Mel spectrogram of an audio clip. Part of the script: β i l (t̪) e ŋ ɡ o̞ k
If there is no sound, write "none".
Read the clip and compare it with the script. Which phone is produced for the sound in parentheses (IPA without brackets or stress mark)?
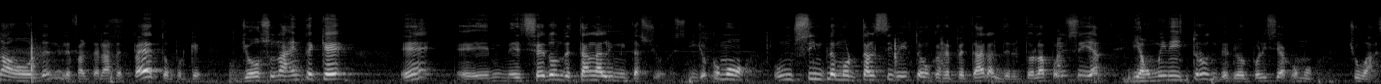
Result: t̪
